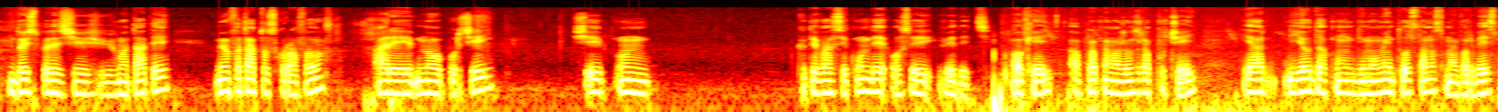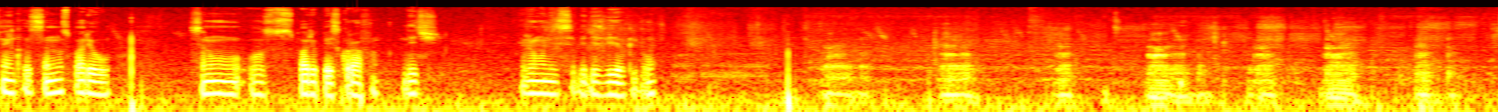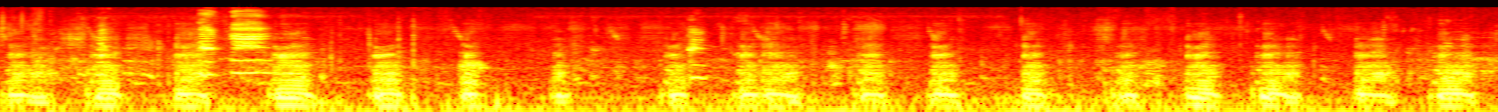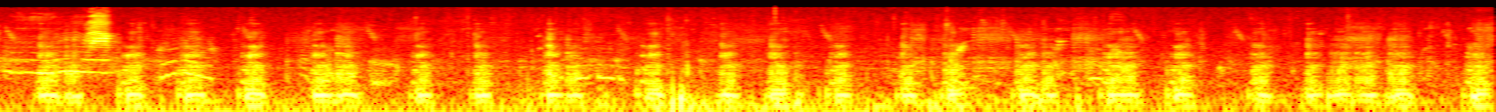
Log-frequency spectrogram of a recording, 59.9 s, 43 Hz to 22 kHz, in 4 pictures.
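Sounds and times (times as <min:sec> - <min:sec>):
sow grunting: 0:21.8 - 0:59.9
piglet squealing: 0:30.7 - 0:33.0, 0:45.2 - 0:47.2.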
